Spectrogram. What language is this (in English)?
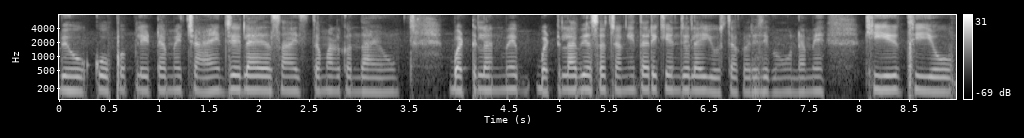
Sindhi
